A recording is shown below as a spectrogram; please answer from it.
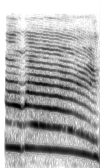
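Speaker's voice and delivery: high-pitched, drawn-out hooray; triumphant cheer. A narrator's reading. Henry finding the tooth gone from his pillow, high gleeful cheer. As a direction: cheer with childish glee. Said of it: "thought Henry".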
